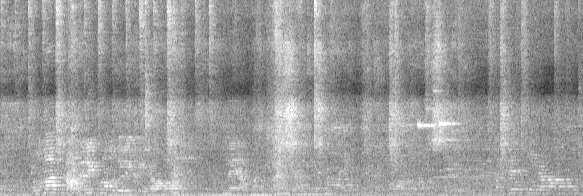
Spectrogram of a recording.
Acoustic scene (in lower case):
cafe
